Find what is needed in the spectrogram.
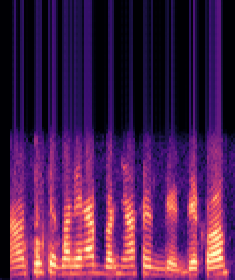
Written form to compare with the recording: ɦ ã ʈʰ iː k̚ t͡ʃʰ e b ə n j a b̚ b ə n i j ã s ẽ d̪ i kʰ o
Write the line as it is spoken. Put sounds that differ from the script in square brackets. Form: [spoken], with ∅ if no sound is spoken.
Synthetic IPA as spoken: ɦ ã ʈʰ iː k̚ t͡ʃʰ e b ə n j a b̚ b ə n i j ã s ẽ d̪ [e] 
